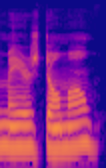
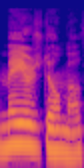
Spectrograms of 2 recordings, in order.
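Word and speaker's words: majordomo: Because obviously the guy that they talked to, you said the Domage, how do you pronounce it? – The Mayor's Domo. – The Mayor's Domo. Thank you.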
